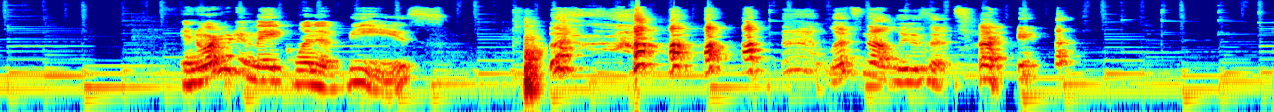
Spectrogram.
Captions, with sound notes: In order to make one of these. (laughs) Let's not lose it. Sorry.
